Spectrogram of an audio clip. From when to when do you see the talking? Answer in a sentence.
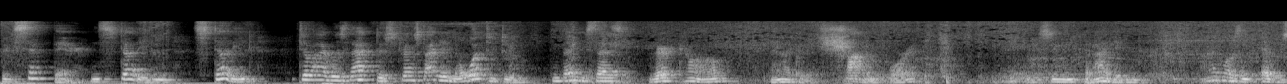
The talking can be heard from 0.0 to 9.3 s and from 10.2 to 12.8 s.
